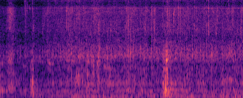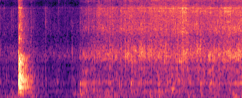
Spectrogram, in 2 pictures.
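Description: Onions and diced potato frying in oil in an iron kadhai. A faint sizzle runs through the first part, with one sharp knock about five seconds in. From about six seconds the sizzle grows louder as the pieces are stirred with a wooden spatula.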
